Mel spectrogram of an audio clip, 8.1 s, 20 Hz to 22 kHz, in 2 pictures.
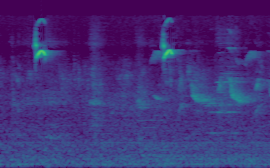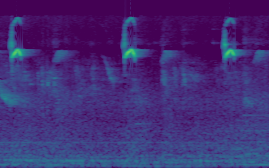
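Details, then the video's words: Olive-backed sunbird nest with its fourth brood being fed, feeding day 18, recorded 8 March 2020; five piercing high hooked notes come every one to two seconds, with softer mid-pitched chirps in the middle. "นกกินปลีอกเหลือง รุ่น๔ ป้อนอาหารวันที่๑๘"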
